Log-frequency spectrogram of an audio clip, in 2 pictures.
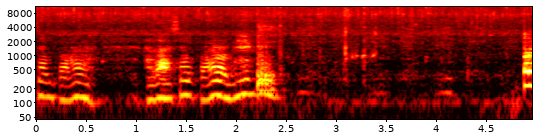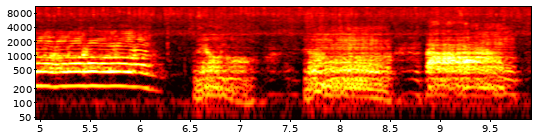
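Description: A man brushes his teeth vigorously.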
